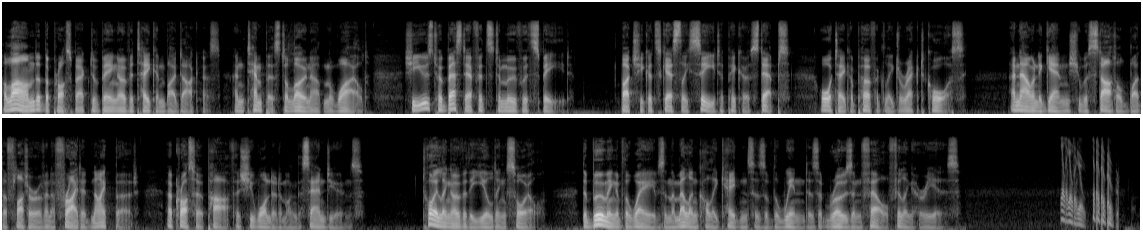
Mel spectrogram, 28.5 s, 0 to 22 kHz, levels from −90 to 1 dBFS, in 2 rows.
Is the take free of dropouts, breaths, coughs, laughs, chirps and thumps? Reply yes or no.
no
